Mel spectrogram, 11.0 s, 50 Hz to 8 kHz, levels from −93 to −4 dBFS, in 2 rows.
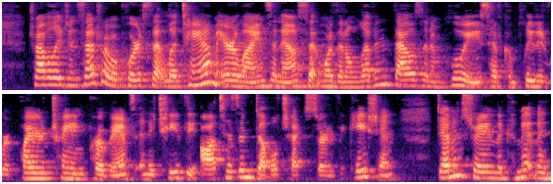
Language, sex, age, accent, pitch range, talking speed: English, female, 30-49, American, 160-215 Hz, 145 wpm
